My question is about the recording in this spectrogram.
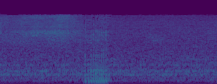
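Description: Near silence: room tone, with one brief faint low sound about a second in.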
